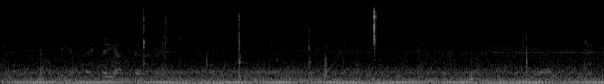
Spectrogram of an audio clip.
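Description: A steady low engine hum that throbs slightly, with a few light clicks of equipment being handled and one sharp click a little after halfway.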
